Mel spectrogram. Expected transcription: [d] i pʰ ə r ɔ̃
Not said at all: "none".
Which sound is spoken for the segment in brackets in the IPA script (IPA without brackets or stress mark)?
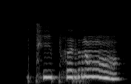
tʰ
